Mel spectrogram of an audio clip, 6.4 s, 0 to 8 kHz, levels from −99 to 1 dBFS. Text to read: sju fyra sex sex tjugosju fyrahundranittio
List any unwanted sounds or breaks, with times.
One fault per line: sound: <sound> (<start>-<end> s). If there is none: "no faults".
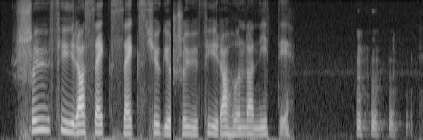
sound: dropout (2.6-2.6 s)
sound: laugh (5.3-6.2 s)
